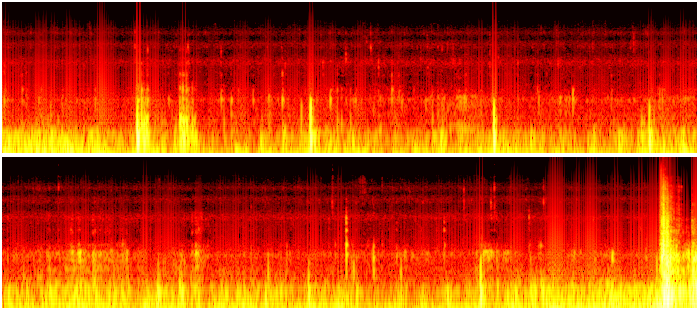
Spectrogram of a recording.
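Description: A dull underwater rumble fills the recording, with scattered soft knocks and crackles.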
